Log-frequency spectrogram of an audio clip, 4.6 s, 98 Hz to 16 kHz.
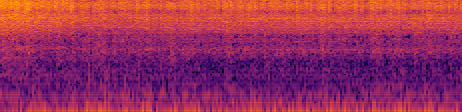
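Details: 1999 Dodge Ram 1500 5.9 rough idle, intermittent, only at idle out of gear, smells very rich: lumpy, uneven idle surging and dipping irregularly; owner reports loud hissing from top of engine, not clearly heard here; cause unknown.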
